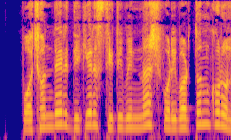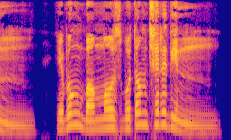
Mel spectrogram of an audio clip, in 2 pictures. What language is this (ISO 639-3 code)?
ben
